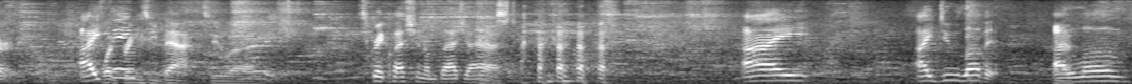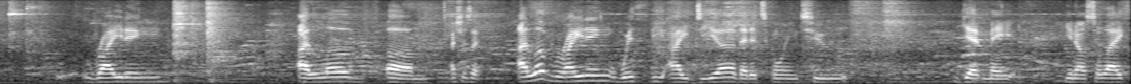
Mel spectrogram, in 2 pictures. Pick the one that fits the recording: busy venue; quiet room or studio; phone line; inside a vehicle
busy venue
